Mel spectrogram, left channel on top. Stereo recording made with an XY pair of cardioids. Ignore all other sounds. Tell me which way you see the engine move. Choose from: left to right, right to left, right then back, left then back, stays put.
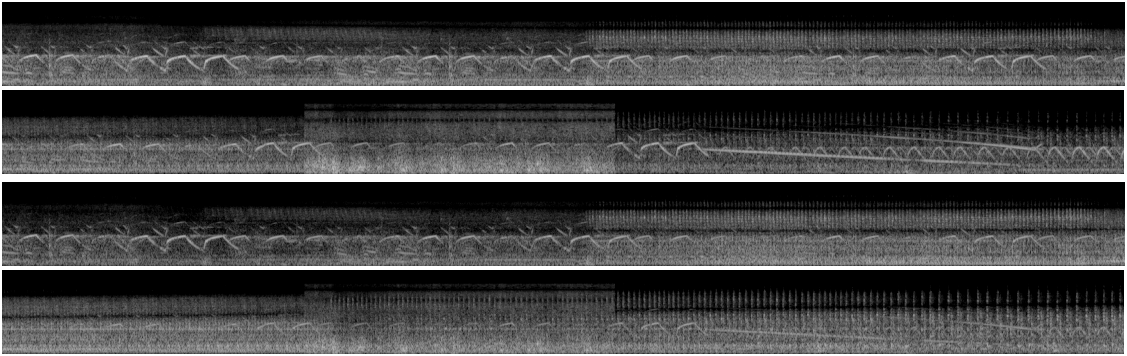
left to right.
